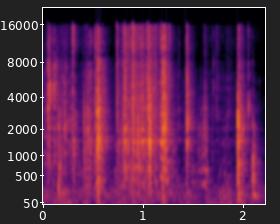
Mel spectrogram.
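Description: Packaging being torn and handled to free a small figure stand: irregular crinkles and sharp clicks.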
